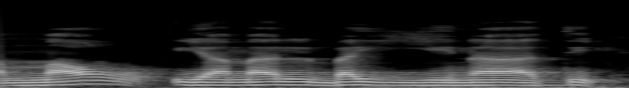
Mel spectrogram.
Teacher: را کو موٹا کرنا ہے، را ساکن سے پہلے حرف پر زبر یا پیش ہو تو را کو موٹا کیا جاتا ہے۔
